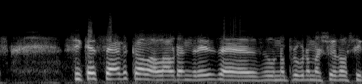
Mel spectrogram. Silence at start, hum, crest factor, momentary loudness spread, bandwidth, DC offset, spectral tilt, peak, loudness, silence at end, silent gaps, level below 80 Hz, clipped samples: 0 s; none; 14 dB; 11 LU; 10.5 kHz; under 0.1%; -5.5 dB/octave; -10 dBFS; -24 LUFS; 0 s; none; -56 dBFS; under 0.1%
